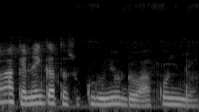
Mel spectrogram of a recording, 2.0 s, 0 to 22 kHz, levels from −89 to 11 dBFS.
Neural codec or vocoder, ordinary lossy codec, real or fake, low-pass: none; none; real; 19.8 kHz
